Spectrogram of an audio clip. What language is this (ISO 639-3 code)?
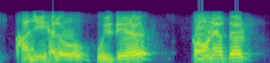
pan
